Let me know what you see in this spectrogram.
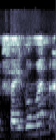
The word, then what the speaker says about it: Fagelman: My name is Helen Fagelman and it's spelled H-E-L-E-N-F-A-G-E-L-M-A-N.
